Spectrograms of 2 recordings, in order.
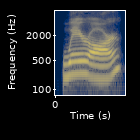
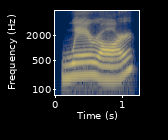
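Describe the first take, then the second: Both takes have the same delivery.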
